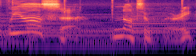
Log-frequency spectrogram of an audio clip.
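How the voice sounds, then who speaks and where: A man's voice: high-pitched, huge pitch swings, moderate pace, gravelly, bright, forceful tone, faint music behind, heavily acted. A man playing a nervous, two-faced clerk with a short fuse in a comedic radio play, stammering and fawning. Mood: evasive, stammering.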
